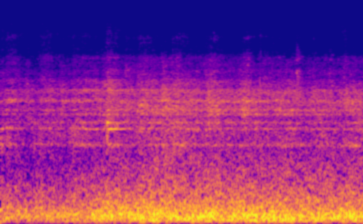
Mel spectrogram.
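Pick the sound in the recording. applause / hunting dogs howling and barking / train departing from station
train departing from station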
